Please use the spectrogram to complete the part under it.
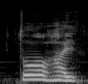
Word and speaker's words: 登拝: と言いますのは、ガッサン、表ガッサンの特徴なんですけども、はい、ちょっと復習を兼ねてお話ししますとね、ガッサンを登るときは登山と言わずにね、はい、登拝と言うんですが、うん、登る拝むと書いて登拝、はいはい、と言うんですね。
